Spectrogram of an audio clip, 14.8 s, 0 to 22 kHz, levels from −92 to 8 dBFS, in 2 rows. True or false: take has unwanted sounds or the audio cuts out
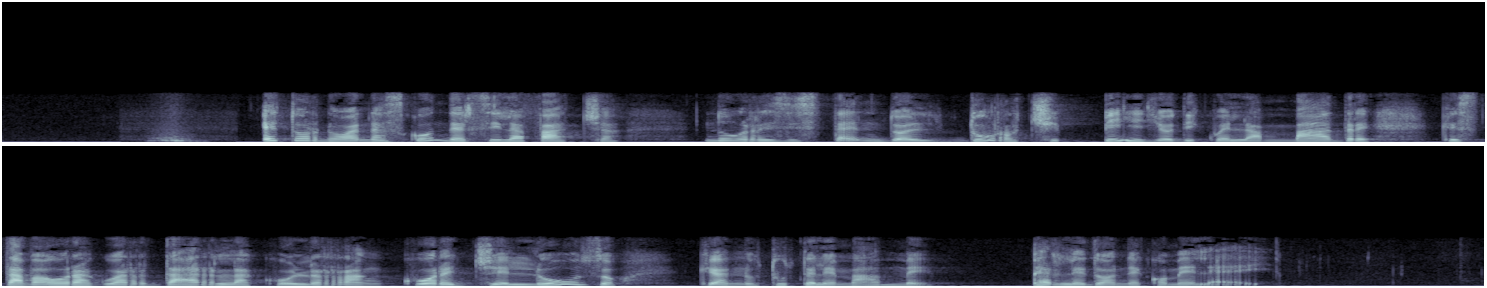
true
